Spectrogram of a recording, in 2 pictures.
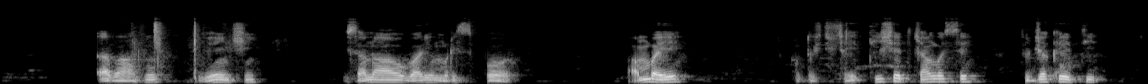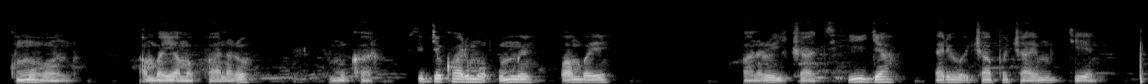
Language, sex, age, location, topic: Kinyarwanda, male, 18-24, Musanze, government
